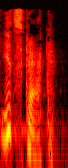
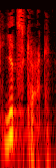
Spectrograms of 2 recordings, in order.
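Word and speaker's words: Yitzchak (יצחק): which in the Hebrew is pronounced Yitzchak. That's how you say Isaac, Yitzchak, which, by the way, means laughter.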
